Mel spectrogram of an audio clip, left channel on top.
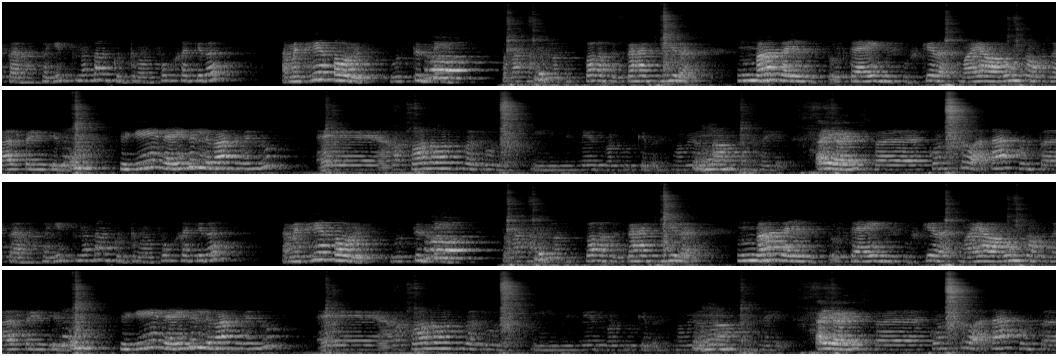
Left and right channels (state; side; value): normal; both; correlation 0.63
